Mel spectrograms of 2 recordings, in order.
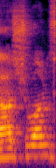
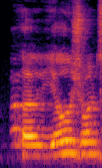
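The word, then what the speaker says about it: יהושע: ஒருவேளை நீங்க இதுவரைக்கும் யாஷுவான்னு சொல்லிட்டு இருந்தீங்கன்னா யெகோஷுவான்னு சொல்லி மாத்திக்கிடுங்க, அவ்வளவுதான், ஒன்றும் பிரச்சனை இல்லை.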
